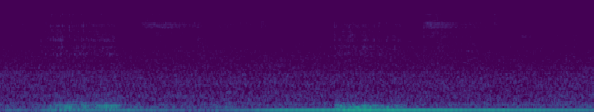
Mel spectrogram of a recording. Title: pig snores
